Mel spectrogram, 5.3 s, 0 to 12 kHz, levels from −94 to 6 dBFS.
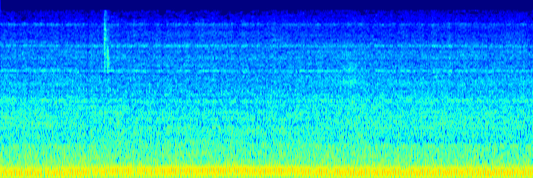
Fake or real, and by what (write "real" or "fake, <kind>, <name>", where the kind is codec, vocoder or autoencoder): fake, vocoder, Vocos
